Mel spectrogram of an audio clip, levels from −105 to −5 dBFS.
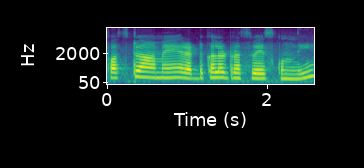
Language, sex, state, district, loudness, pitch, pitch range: Telugu, female, Telangana, Hyderabad, -16 LUFS, 245 Hz, 225-255 Hz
